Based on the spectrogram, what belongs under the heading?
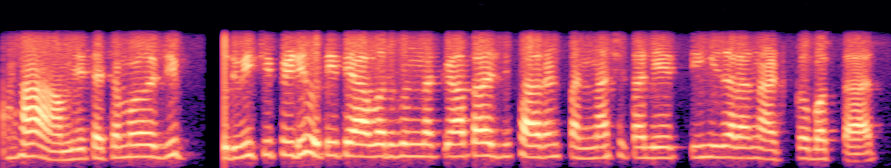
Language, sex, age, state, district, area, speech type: Marathi, female, 60+, Maharashtra, Pune, urban, conversation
